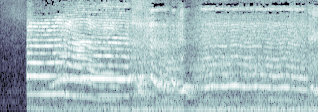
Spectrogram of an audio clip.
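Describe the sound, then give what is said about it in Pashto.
Young children sick with diarrhoea cry in a provincial hospital ward. A loud, continuous wailing starts abruptly after a brief silence, its pitch wavering and sliding, and several voices overlap. “دا جړاوی د هغه ماشومانو دي چې اوس مهال تازه د ناسناست او یا هم د اسهال په ناروغي اخته دي چې دا مهال د ترینکوټ په ولایتي روغتون کې بستر دي”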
